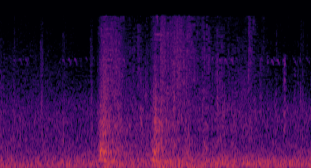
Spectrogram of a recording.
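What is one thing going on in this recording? A magical weapon fires with a bright whooshing blast.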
